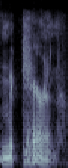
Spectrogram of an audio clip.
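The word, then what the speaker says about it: McEachron: MC and then E A C H looks like each each run R O N but he pronounces it McCarron.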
